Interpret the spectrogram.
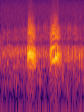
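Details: A single red-breasted goose calling close to the microphone gives two loud, squeaky, nasal honks in quick succession, about half a second apart.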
